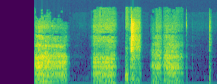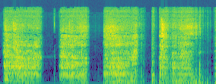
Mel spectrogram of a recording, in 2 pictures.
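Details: Ginger, a four-month-old boxer/pit bull mix puppy, growls while playing tug of war: rough, noisy growl bursts about half a second to a second long, broken by short silences.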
